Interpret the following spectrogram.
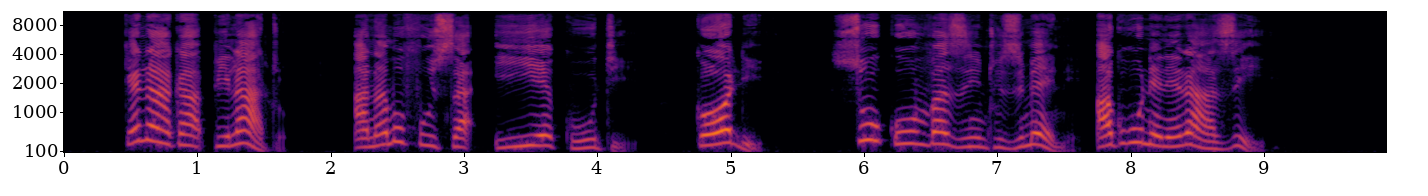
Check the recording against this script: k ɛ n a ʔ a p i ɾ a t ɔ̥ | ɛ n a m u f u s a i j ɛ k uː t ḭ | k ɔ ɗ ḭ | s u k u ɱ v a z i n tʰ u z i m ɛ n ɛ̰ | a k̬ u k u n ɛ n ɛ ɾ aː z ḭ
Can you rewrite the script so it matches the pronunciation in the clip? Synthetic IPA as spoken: k ɛ n a k a p i l a t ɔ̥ | a n a m u f u s a i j ɛ k uː t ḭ | k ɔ ɗ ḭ | s u k u ɱ v a z i n tʰ u z i m ɛ n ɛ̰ | a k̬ u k u n ɛ n ɛ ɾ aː z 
